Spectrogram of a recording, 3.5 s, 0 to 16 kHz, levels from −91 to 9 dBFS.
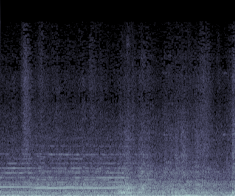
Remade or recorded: recorded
